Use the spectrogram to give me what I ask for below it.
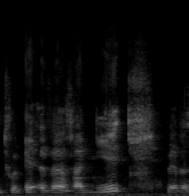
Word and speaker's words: Rangnick: Rangnick. Ralf Rangnick. – We're Rangnick, yeah. – You need your emphasis on the first part of the word, so Rangnick. – Rangnick. – And practice rolling your R's.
